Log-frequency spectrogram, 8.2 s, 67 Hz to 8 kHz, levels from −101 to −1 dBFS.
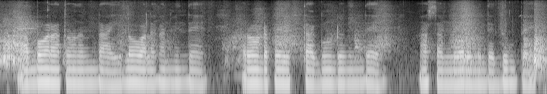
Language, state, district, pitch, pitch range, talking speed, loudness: Gondi, Chhattisgarh, Sukma, 115 Hz, 115-120 Hz, 115 wpm, -19 LUFS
